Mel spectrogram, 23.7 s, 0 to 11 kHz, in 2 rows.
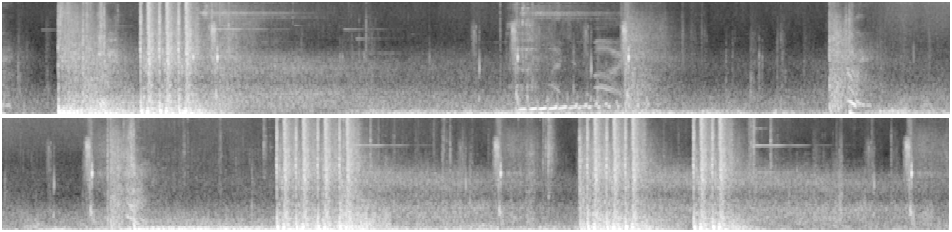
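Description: Shotgun blasts ring out in Fallout 76, several loud booming shots spaced irregularly with bursts of other gunfire and game noise between them.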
